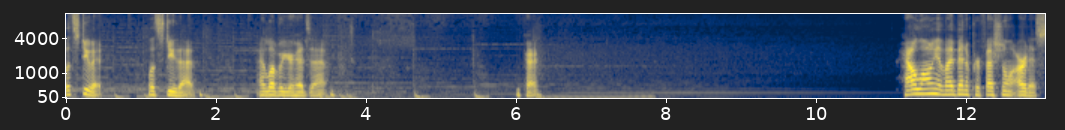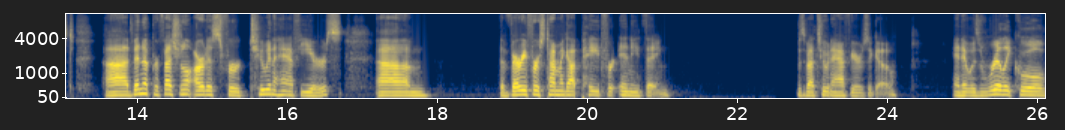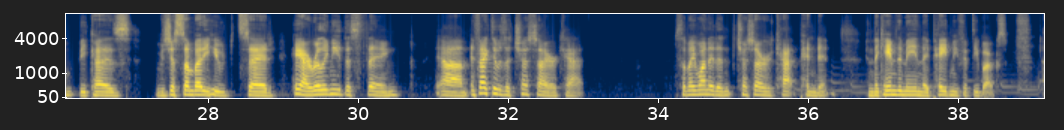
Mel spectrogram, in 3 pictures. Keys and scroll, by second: 2.9 ctrl+d, 3.3 ctrl+d, 4.5 shift+f, 6.9 s.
